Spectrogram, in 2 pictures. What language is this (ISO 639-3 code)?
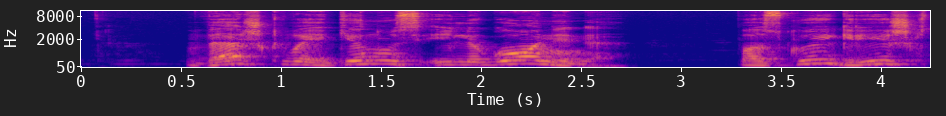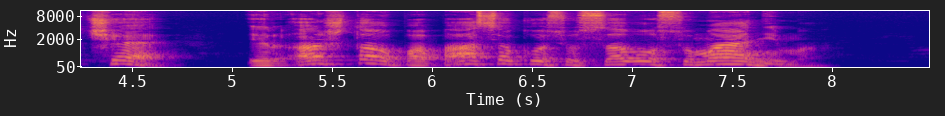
lit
